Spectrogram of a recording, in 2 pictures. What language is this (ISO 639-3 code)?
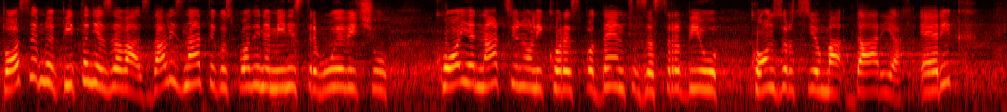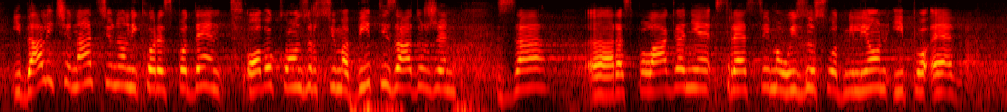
srp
